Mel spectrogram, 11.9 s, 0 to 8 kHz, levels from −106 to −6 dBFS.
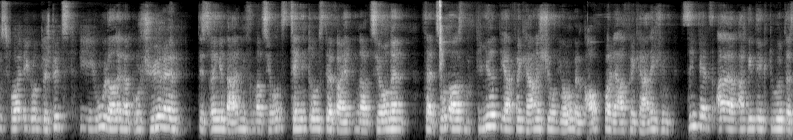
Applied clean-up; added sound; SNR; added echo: neural mask model DeepFilterNet 3.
